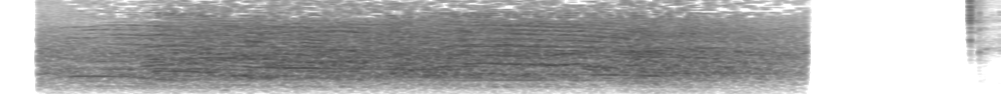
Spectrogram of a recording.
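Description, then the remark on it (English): A large crowd boos loudly and steadily for about four seconds, a dense wall of many voices that cuts off abruptly into silence, followed by a brief faint click. “And they weren't booing the winners.”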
